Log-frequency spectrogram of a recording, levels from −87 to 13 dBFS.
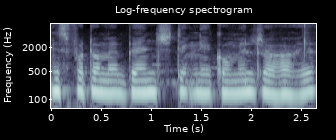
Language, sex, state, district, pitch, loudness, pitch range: Hindi, male, Arunachal Pradesh, Longding, 150 Hz, -15 LUFS, 140-155 Hz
